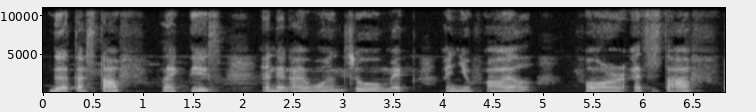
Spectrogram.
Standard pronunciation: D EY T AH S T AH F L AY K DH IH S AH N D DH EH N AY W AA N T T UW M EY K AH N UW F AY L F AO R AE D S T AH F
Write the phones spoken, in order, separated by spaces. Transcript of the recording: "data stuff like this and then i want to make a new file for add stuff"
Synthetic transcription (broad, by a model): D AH T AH S T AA F L AY K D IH S AH N D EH N AY W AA N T T UW M EY K AH N UW F AY L F AO R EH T S T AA F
